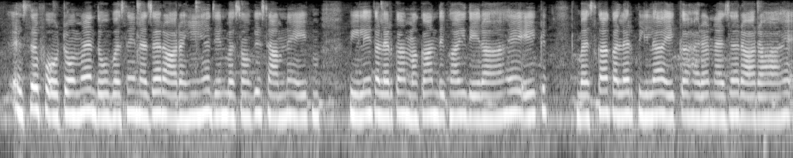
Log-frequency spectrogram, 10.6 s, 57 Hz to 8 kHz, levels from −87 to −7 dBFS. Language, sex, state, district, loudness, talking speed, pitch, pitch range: Hindi, female, Goa, North and South Goa, -13 LUFS, 190 wpm, 215 Hz, 205-220 Hz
